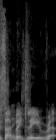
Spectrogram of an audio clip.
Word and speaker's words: Midgley: Simon Midgley rhymes with Ridgely.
